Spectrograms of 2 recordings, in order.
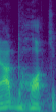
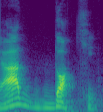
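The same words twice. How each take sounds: First: The h is pronounced and the words are separate. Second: The h is silent and the words run together. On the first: The speaker calls it wrong. "Não fala o H no latim, não é ad hoc" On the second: The speaker calls it right. "É ad hoc. Fala junto mesmo"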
